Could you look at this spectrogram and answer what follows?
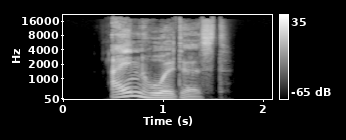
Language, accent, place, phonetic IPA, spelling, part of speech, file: German, Germany, Berlin, [ˈaɪ̯nˌhoːltəst], einholtest, verb, De-einholtest.ogg
- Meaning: inflection of einholen: 1. second-person singular dependent preterite 2. second-person singular dependent subjunctive II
